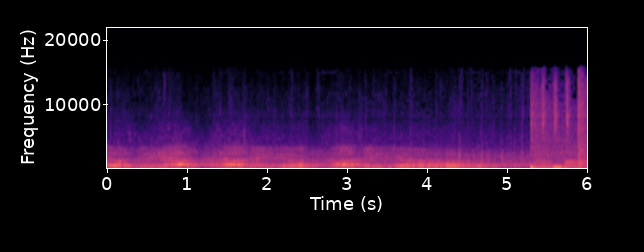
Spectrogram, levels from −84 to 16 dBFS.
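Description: Nothing in the audio stands out as a technical fault; it all sounds just as it should.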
